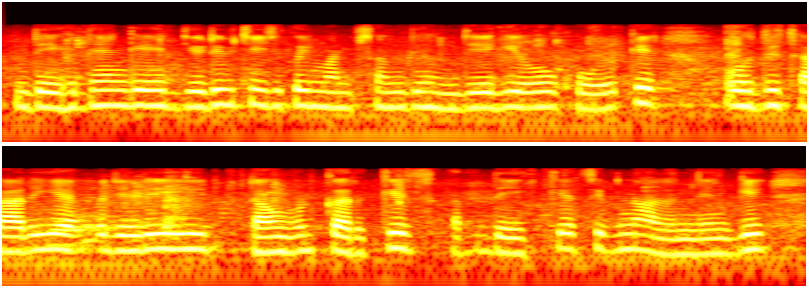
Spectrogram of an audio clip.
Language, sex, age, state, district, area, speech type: Punjabi, female, 30-45, Punjab, Bathinda, rural, spontaneous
